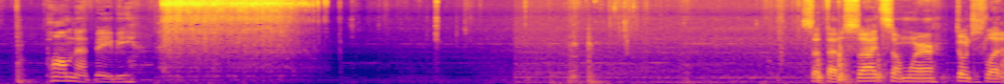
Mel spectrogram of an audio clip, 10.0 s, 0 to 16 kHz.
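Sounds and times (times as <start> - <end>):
cordless ratchet wrench: 1.6 - 3.3.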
